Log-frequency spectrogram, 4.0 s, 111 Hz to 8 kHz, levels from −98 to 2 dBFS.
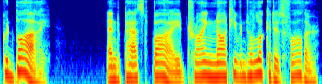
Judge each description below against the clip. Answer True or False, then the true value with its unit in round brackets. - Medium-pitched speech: True (150 Hz)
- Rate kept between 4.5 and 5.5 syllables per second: True (5.1 syllables/s)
